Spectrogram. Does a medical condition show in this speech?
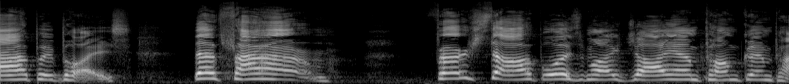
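Yes: spastic cerebral palsy.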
